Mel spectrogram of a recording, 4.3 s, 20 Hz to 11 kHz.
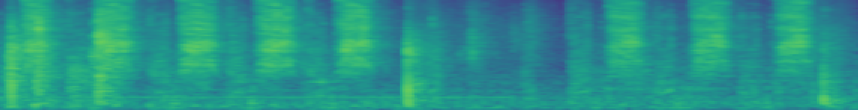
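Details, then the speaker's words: Emove Cruiser v2 electric scooter, rear suspension after spring preload tightened 3–4 turns, bounced on: soft rhythmic rubbing swish about two per second, no clank or knock; working quietly. "what suspension's supposed to sound like, not some clanky mess. So like I said, I feel like that's pretty good."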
